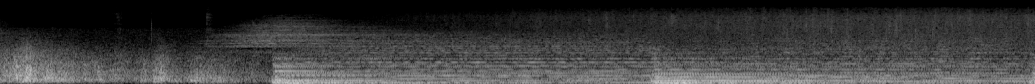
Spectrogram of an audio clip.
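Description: Steady rain patters on a surface with a dense, even hiss, soon joined by sustained low synth chords that swell in and hold while the rainfall continues underneath. No one speaks.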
